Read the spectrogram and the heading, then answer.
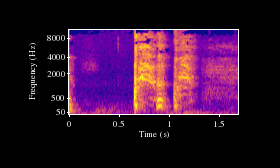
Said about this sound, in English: Sorry, I didn't mean to cough on the camera. And on the microphone, I was thinking the camera because the girl's always filming.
